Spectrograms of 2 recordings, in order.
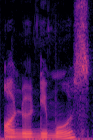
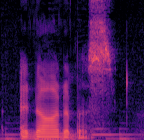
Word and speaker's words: anonymous: اساسا تلفظ آنونیموس یا تلفظ غیر انگلیسی است و از نظر انگلیسی به هیچ عنوان درست نیستش تلفظ درست این واژه به این شکل هستش anonymous anonymous anonymous یا anonymous برای بار آخر anonymous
